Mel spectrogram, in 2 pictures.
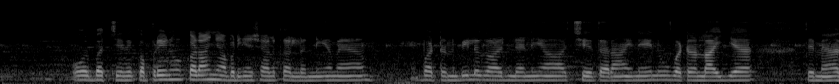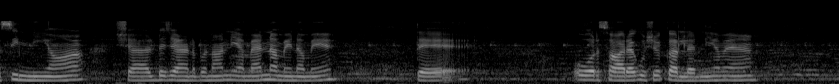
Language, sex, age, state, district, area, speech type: Dogri, female, 30-45, Jammu and Kashmir, Samba, rural, spontaneous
